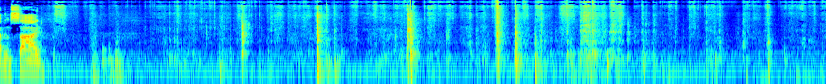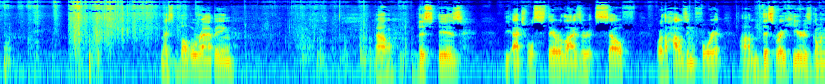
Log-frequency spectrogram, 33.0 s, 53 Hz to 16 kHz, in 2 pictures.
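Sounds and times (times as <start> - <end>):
cardboard scraping and rustling: 2.9 - 20.9, 21.6 - 24.8
bubble wrap crinkling: 3.0 - 6.3, 17.7 - 20.8, 21.6 - 23.3.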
